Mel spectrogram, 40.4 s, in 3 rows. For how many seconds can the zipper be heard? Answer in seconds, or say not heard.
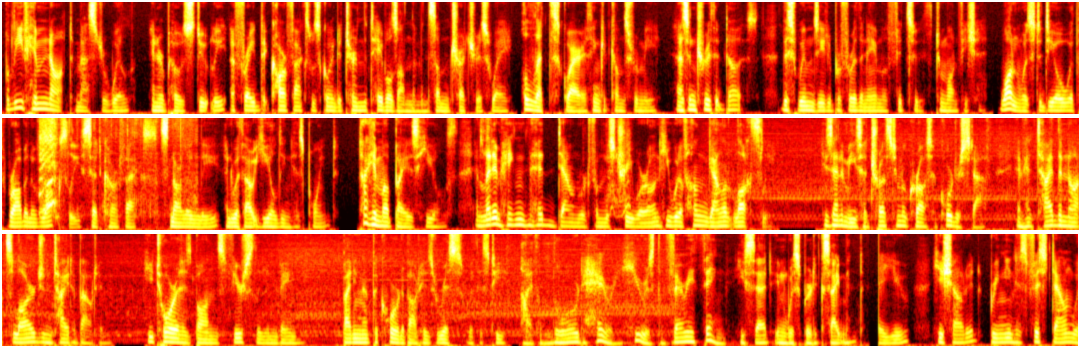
3 s.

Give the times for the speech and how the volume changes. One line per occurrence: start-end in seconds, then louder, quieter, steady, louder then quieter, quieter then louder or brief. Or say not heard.
0.0-40.3 steady.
